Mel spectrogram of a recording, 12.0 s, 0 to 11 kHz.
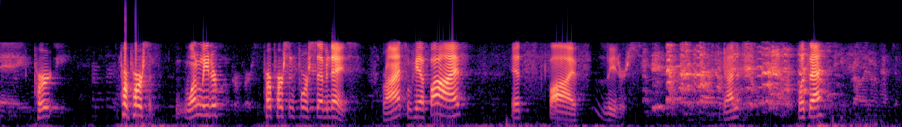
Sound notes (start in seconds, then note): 8.6 audience laughter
